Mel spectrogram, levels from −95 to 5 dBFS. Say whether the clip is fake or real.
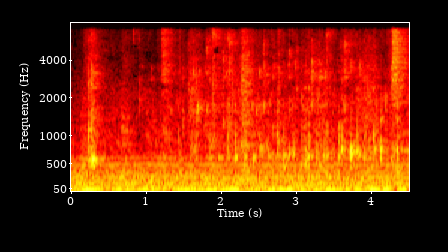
real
